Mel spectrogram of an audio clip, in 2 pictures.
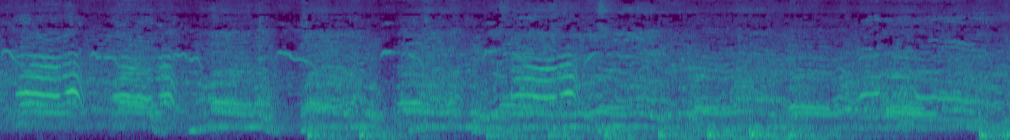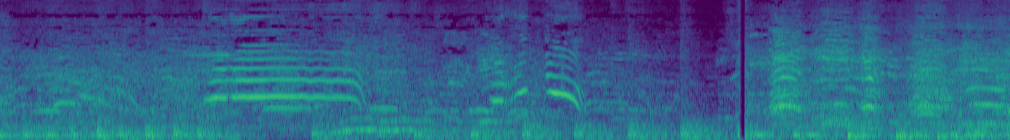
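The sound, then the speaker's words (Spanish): A large, angry crowd in Durango, Mexico, shouts and jeers loudly and continuously at a departing politician, many voices yelling "¡Fuera, corrupto!" over one another in rough, chant-like bursts with a steady low rumble underneath for the whole stretch. “Después de esto fue aporreado prácticamente, le aventaron huevos y en su salida esto fue lo que se escuchó. ¡Fuera,”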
